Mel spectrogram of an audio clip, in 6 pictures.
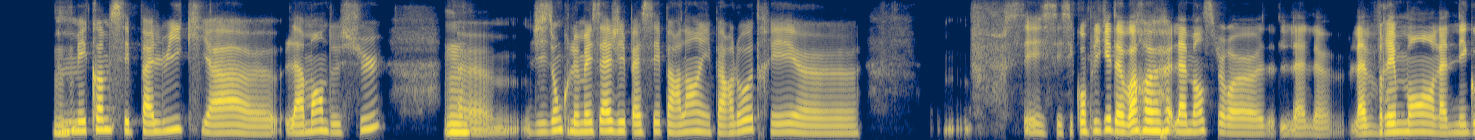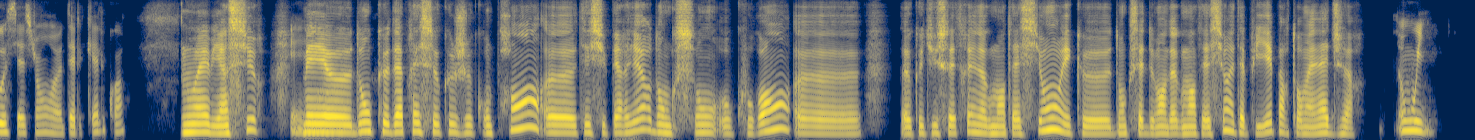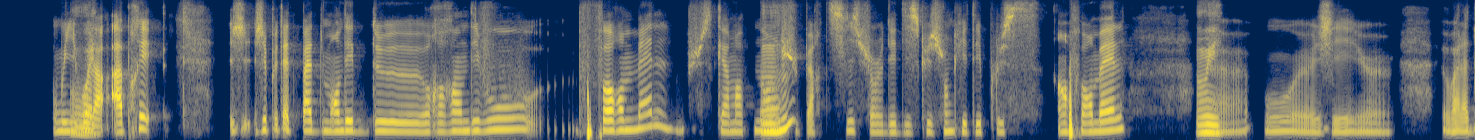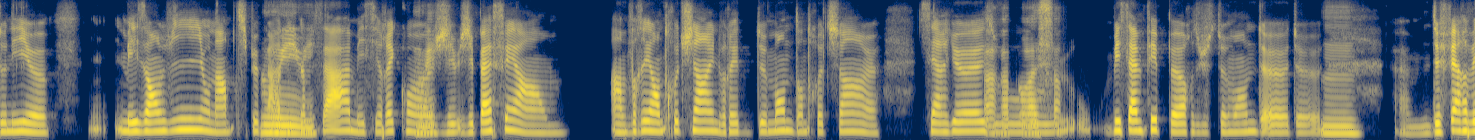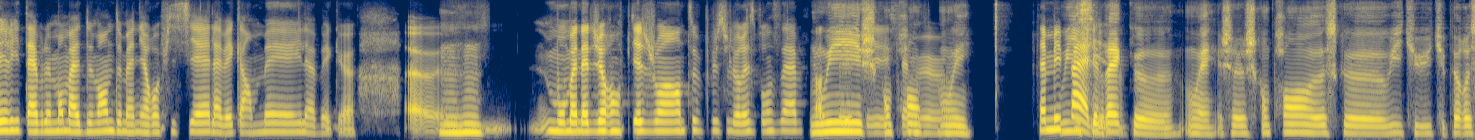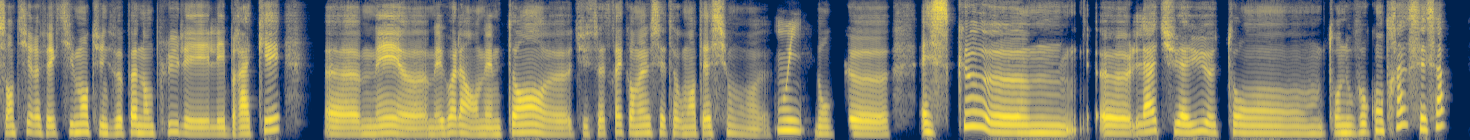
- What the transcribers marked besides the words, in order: blowing; chuckle; tapping; lip smack
- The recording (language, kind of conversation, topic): French, advice, Comment surmonter mon manque de confiance pour demander une augmentation ou une promotion ?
